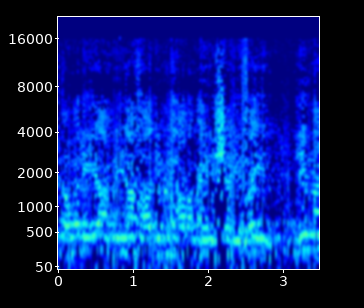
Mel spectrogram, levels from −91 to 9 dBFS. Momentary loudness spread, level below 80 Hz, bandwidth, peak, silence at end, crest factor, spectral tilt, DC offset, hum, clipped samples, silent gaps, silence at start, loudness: 7 LU; -72 dBFS; 16 kHz; -30 dBFS; 0 s; 18 dB; -2 dB/octave; under 0.1%; none; under 0.1%; none; 0 s; -46 LUFS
